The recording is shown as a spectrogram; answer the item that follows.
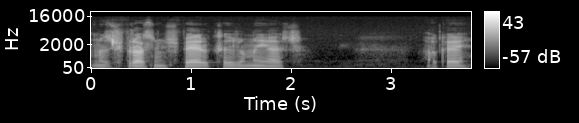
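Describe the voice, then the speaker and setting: A man in a Lisbon accent, fairly low pitch, bright, sharp tone, monotone, flat intonation and a fairly slow pace. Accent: European Portuguese (Lisbon). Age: 20s. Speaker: podcaster sharing life with schizophrenia. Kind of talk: personal monologue. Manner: hesitant.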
